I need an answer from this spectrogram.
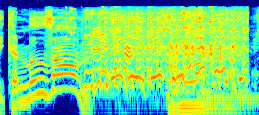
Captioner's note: laughter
